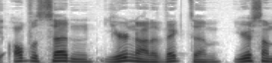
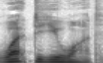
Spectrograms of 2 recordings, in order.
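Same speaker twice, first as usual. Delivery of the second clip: slow, authoritative, commanding tone. Showing how to answer a stranger who grabs you: commanding voice. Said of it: "say with a commanding voice".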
